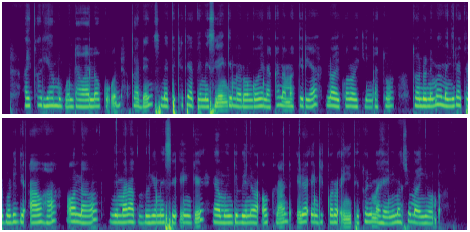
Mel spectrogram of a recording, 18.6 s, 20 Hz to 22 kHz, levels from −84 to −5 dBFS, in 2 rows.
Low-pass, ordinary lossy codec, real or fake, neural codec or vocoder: none; none; fake; codec, 44.1 kHz, 7.8 kbps, DAC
